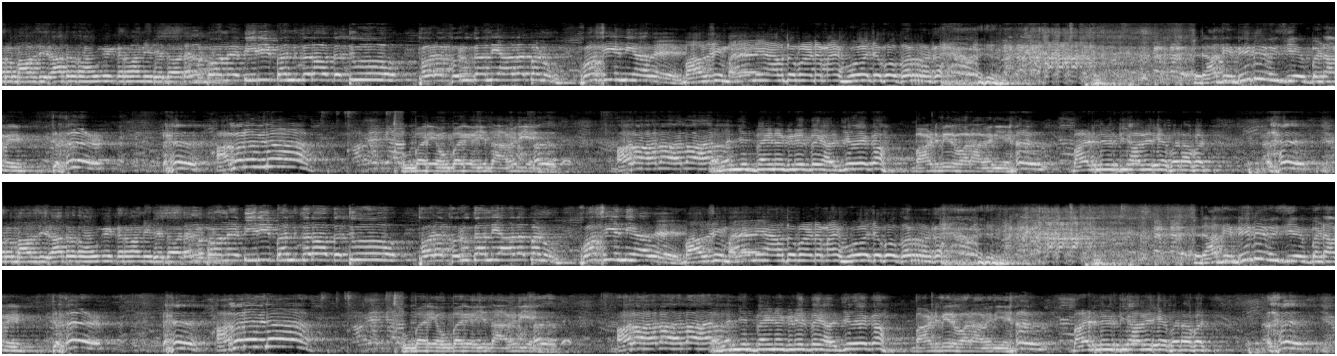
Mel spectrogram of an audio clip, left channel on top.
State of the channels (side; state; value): both; normal; correlation 0.34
